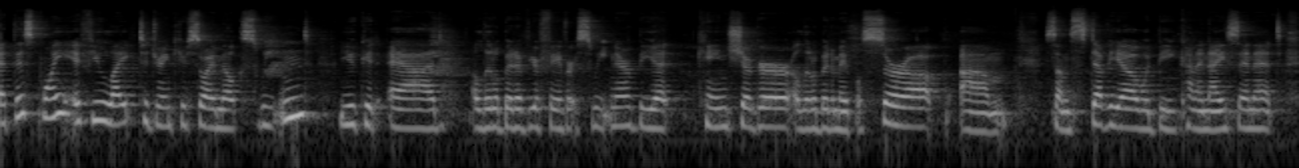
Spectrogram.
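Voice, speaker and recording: A woman with a dark, mellow tone at a medium pitch, lively intonation, and a moderate pace. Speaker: home cooking video host. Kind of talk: tutorial. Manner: casual, with many fillers.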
